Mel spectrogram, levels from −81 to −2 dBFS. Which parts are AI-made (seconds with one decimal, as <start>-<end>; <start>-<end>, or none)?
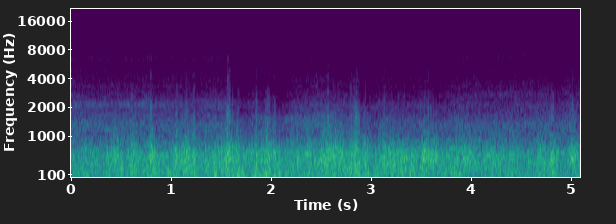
0.9-3.8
